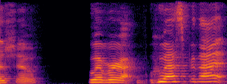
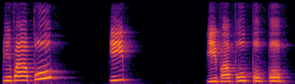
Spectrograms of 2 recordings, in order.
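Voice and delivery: robot beeps; 6 semitones higher than usual. Acted. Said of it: "your Terrence".

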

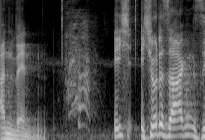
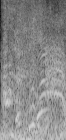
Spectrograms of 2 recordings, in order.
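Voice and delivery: startled cry; 14 semitones higher, 6 dB louder than usual. Real, not acted. Scared in horror game.

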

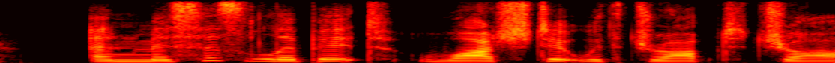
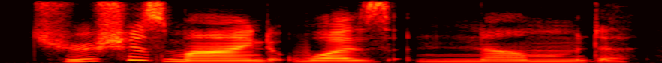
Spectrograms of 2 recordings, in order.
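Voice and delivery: plain reading voice

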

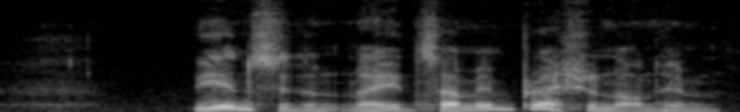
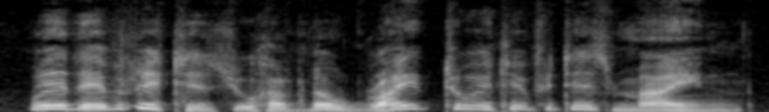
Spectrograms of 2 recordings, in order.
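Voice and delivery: high, louder, breathless push; building agitation; panting, rising excitement; 8 semitones higher, 6 dB louder than usual. A narrator's reading. Cornered visitor panting at Carrados, excited and loud. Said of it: "panted Drishna, with rising excitement".

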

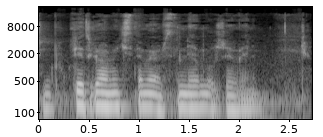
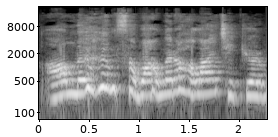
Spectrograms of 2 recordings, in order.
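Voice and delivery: loud exclaim; 6 semitones higher, 6 dB louder than usual. Real, not acted. Joking about her mood swings.

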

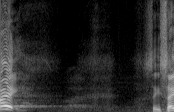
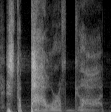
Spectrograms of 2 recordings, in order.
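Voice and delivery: whisper; 9 semitones lower, 6 dB quieter than usual. Acted. Preacher whispering scripture.

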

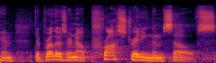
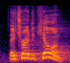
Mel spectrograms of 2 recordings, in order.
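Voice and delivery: emphatic punch; 6 semitones higher, 6 dB louder, faster than usual. Real, not acted. Preacher stresses the brothers' murder plot.

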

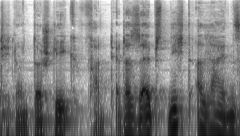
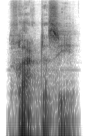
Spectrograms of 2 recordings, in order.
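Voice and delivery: ordinary delivery

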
